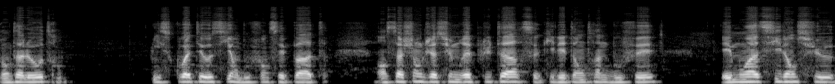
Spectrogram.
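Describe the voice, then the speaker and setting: A man's fairly low, monotone, flat delivery at a moderate pace, broken by long, frequent pauses. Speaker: musician. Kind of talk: casual talk to camera. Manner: storytelling, informal.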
